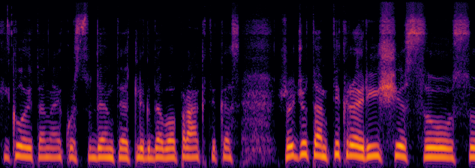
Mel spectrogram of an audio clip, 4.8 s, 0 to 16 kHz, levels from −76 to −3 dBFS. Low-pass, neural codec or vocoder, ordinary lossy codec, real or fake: 14.4 kHz; none; Opus, 32 kbps; real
